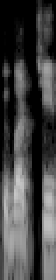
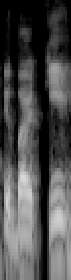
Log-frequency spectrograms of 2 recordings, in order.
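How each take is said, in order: First: The consonant before the ending is a ch. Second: The consonant before the ending is a hard k. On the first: "पिबर्ची भी कहते हैं" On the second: "पिबर्की भी कहते हैं इसको"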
